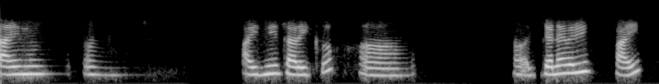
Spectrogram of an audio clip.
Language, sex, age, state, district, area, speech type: Kannada, female, 18-30, Karnataka, Gadag, urban, conversation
